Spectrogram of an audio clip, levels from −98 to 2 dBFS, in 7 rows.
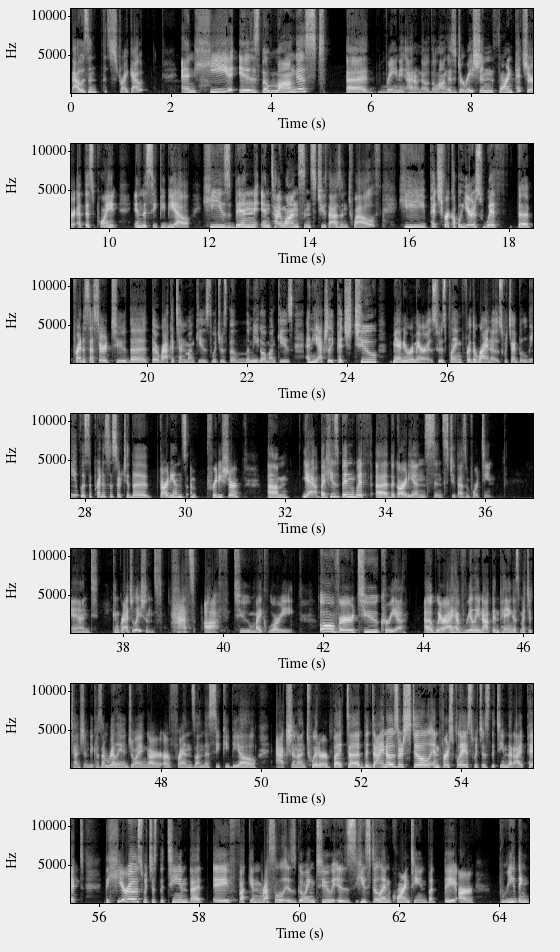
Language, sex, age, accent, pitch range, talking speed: English, female, 30-49, American, 195-265 Hz, 145 wpm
